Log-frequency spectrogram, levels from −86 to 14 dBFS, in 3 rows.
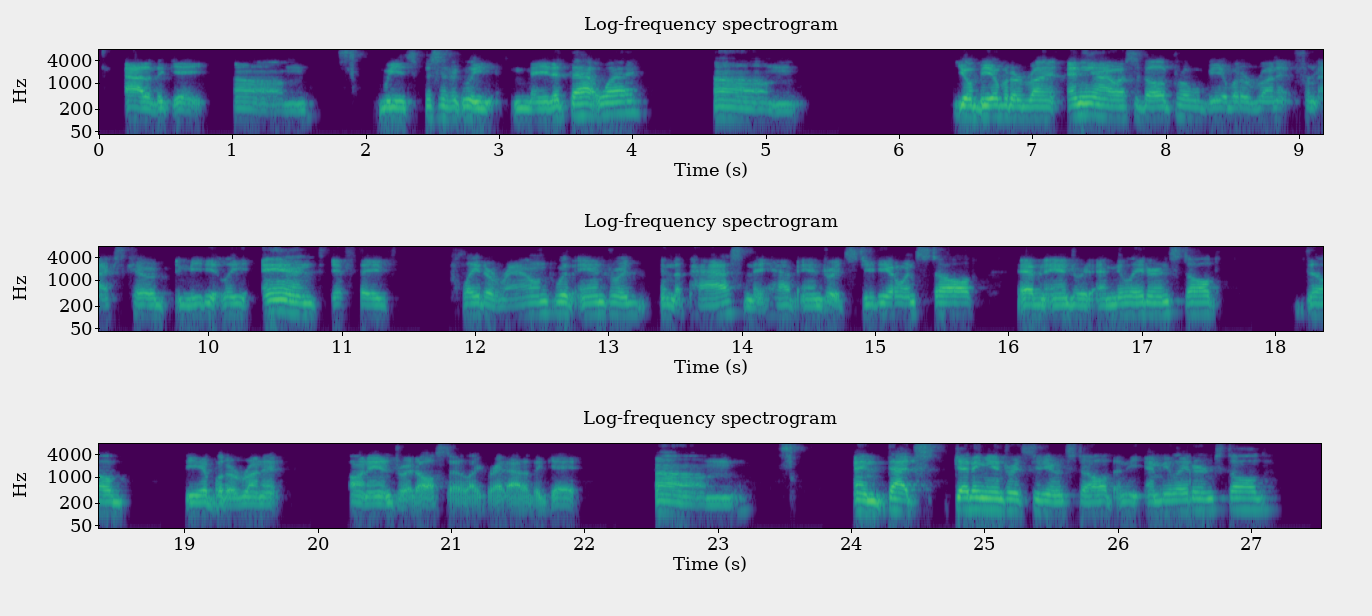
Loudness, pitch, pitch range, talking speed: -26 LUFS, 120 Hz, 110-130 Hz, 170 wpm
